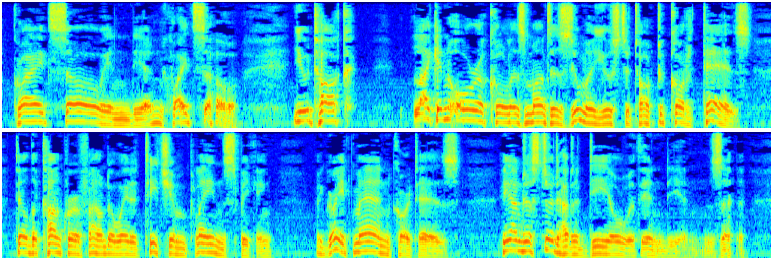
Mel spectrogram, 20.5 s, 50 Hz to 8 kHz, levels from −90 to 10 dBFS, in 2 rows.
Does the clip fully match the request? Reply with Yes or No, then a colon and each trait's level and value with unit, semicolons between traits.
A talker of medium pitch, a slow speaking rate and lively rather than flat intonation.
No: low, 130 Hz; slow, 115 wpm; wide, 6.2 semitones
